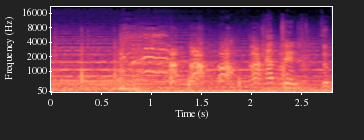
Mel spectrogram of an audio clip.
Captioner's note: laughing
